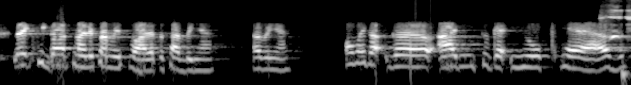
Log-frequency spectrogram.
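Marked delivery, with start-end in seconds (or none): 3.4-6.1 put-on tipsy, drunken British accent. Retelling a drunk friend offering cab money: imitating a friend's drunk British accent. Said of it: "he has a British accent".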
